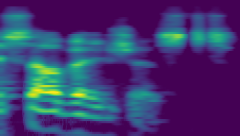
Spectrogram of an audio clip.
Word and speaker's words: Salvages: we go the dry salvages the dry salvages presumably Salvage is a small group of rocks with a beacon off the Northeast Coast of capan Massachusetts salvas is pronounced to rise rhyme with assuages a groaner uh is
